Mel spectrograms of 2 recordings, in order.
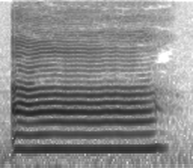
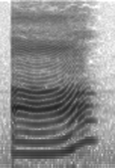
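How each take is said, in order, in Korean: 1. 음높이가 처음부터 끝까지 높고 평평하게 유지됩니다. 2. 음높이가 중간에서 높게 올라갑니다. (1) "제일성" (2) "제이성"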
